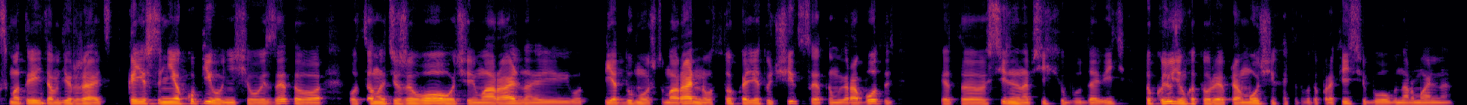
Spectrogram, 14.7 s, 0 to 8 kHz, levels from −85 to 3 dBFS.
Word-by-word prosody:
смотреть, 120 0 0
там 115 - +2
держать, 115 -1 +1
конечно, 135 -1 +2
не 130 0 +5
окупила 130 0 +3
ничего 110 +1 -2
из 110 - -6
этого. 115 -8 +1 0.2
Вот 115 -1 -6
там 125 -1 +4
и - - +2
тяжело 125 +1 +4
очень 120 -1 0
морально, 115 0 +3
и 105 -1 -3
вот 100 0 -8 0.2
я 115 -1 +2
думал, 115 +1 -2
что 110 +1 -15
морально 115 0 +5
вот 110 0 -8
столько 130 -1 0
лет 120 +1 -1
учиться 145 +3 -5
этому 105 -1 -4
и - - -1
работать 110 +1 +1 0.5
это 115 0 -2
сильно 125 +2 0
на 110 -1 -1
психику 120 +2 -10
будет 105 -1 -11
давить. 125 +6 -4 0.2
Тока 130 +1 -1
людям, 135 -5 +4
которые 115 -1 +1
прям 115 +1 0
очень 125 -3 -1
хотят 105 -4 -18
в 100 - -14
эту - - -10
профессию, 115 -1 -5
было 110 0 -2
бы 105 - -6
нормально. 105 -1 -4
115 Hz, 190 wpm, -25 LUFS, 110-125 Hz, 0.5 s, не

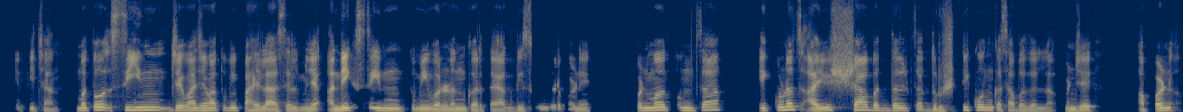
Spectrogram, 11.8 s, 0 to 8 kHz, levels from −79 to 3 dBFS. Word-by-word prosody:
किती 150 - -9
छान. 140 -6 -8 0.2
मग 165 - +2
तो 190 - +5
सीन 180 -2 +2
जेव्हा-जेव्हा 155 +2 +3
तुम्ही 165 +1 -2
पाहिला 140 0 +2
असेल 135 -2 -3
म्हणजे 125 +4 +1 0.2
अनेक 160 +6 +6
सीन 150 -3 +2
तुम्ही 135 0 +1
वर्णन 125 0 +1
करताय 120 -2 -3
अगदी 115 +3 -4
सुंदरपणे, 120 -1 -7 0.5
पण 155 +1 0
मग 175 +2 +4
तुमचा 170 +4 0 0.5
एकूणच 190 +8 +1
आयुष्याबद्दलचा 160 0 +2
दृष्टिकोन 175 +6 -2
कसा 145 -2 -3
बदलला? 115 -3 -6
म्हणजे 135 +2 0 0.5
आपण 150 +5 +2
150 Hz, 135 wpm, -23 LUFS, 130-165 Hz, 0.5 s, अनेक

